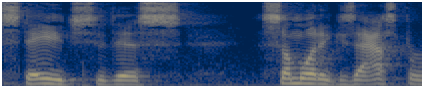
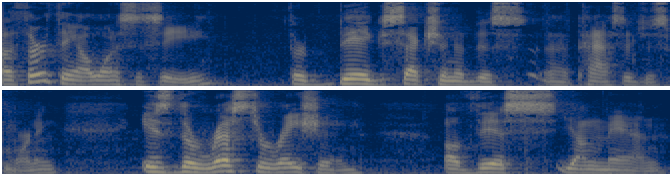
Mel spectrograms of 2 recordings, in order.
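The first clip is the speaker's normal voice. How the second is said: normal talking voice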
